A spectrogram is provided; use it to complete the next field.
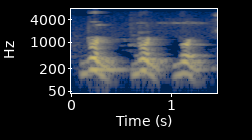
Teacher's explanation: আমরা যদি বা দুই পেশ বুন বলি দেখেন ঠোটটা লেগে যাচ্ছে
